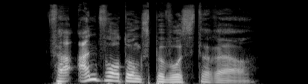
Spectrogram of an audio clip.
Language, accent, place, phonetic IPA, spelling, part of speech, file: German, Germany, Berlin, [fɛɐ̯ˈʔantvɔʁtʊŋsbəˌvʊstəʁɐ], verantwortungsbewussterer, adjective, De-verantwortungsbewussterer.ogg
- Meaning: inflection of verantwortungsbewusst: 1. strong/mixed nominative masculine singular comparative degree 2. strong genitive/dative feminine singular comparative degree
